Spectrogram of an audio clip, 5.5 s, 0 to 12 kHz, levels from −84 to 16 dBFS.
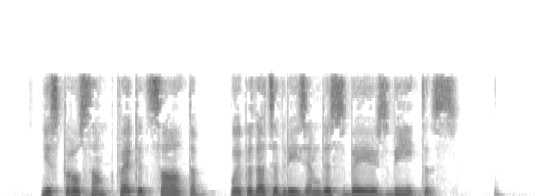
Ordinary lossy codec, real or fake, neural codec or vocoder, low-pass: MP3, 32 kbps; fake; codec, 16 kHz, 0.5 kbps, FunCodec, trained on LibriTTS, 25 frames a second; 7.2 kHz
